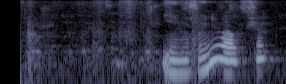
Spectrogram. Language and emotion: Russian, neutral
